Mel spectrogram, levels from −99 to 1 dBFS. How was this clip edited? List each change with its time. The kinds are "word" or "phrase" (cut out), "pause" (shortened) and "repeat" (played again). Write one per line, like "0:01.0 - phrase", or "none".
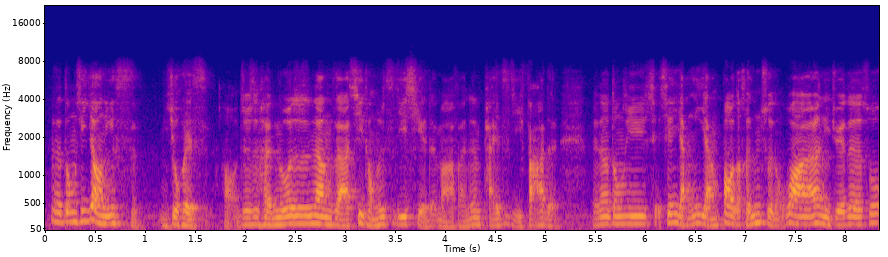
0:01.0 - pause
0:01.7 - pause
